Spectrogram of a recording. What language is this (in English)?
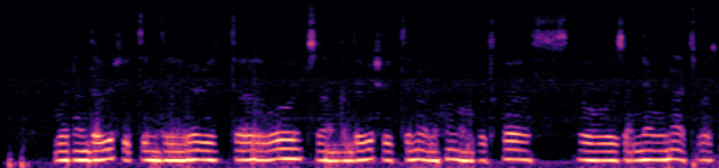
Kinyarwanda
